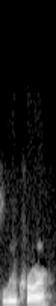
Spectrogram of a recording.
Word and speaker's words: 1ucror: Yeah, so basically the one is really supposed to be an L, so it's pronounced 1ucror.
